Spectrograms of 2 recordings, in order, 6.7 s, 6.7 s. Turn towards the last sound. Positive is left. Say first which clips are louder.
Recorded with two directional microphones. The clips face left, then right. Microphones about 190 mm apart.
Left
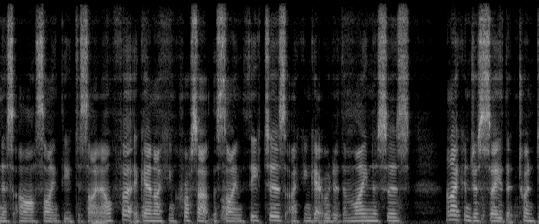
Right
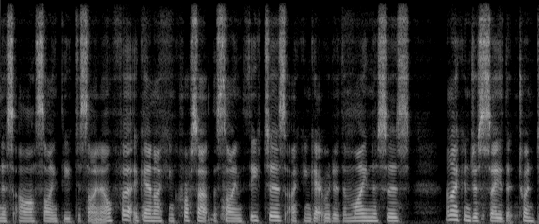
# right 7 dB
turn(degrees=-50)  # may be behind; listen again after turning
